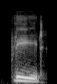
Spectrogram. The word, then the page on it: plead: Indian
